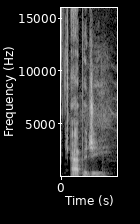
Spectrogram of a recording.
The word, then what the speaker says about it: Apogee: Apogee.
